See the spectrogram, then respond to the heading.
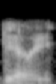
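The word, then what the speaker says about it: Gerry: that's that it's spelled GE rry but he pronounces it Gary so that just kind of stuck in my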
